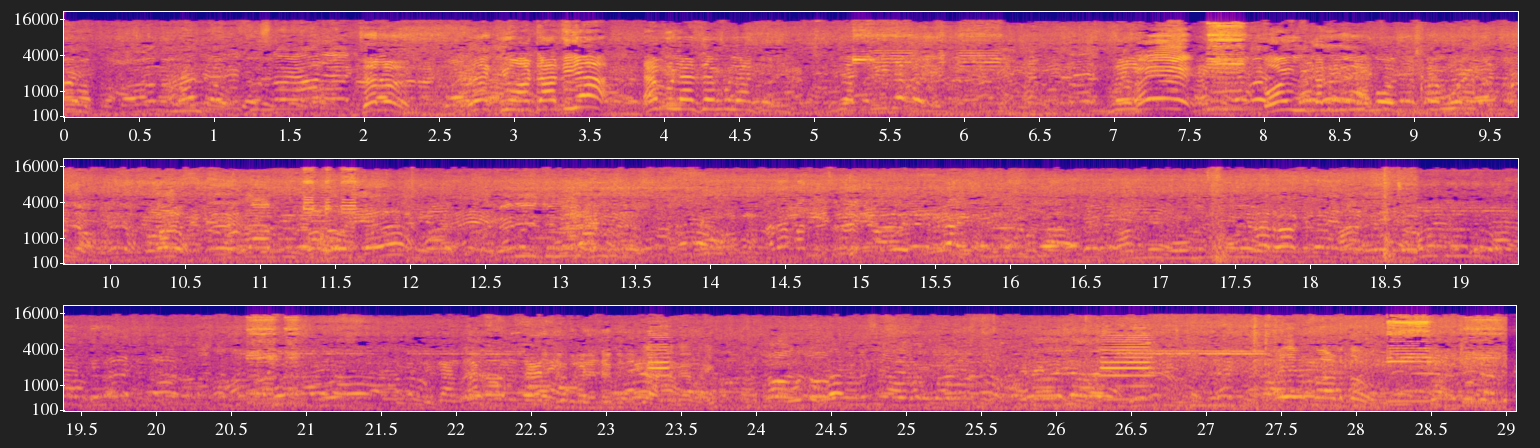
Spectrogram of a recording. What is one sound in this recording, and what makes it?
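Several men talk over one another loudly outdoors.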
